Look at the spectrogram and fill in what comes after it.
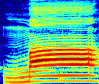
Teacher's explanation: ما میں الف مدہ ہوگا یعنی اس کو ایک الف کے برابر کھینچ کر پڑھیں گے.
